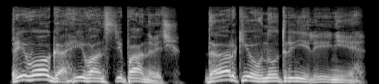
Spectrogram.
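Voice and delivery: usual speaking voice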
